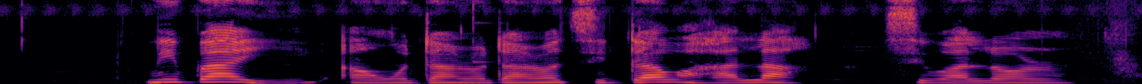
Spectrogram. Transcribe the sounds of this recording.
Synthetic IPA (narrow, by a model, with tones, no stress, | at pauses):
nĩ˦ba˦˨jiː˨˦a˦˨w̃ɔ̃˧da˧ɾ̃ɔ̃˧da˧ɾ̃ɔ̃˦ti˧da˦wa˦˨ɦa˨˦la˦˨ | si˦wa˧lɔ˦ɾ̃ũ˧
